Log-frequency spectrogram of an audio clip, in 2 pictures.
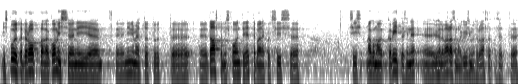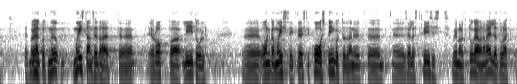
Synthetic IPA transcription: mispuːd̪ut̪ːˑɑb̥e̞uwɾoːpːˑɑko̞misːio̞nʲi | ninimet̪ːˑɑt̪ːˑud̪̥ | t̪ɑːst̪ɑmisfo̞nd̪̥ie̞t̪ːe̞pɑnekut̪sis | sisnʔɑɡumɑkɑviːt̪ːˑɑsinyɦe̞levɑɾɑse̞mɑlekys̬imuse̞leɑ̰st̪ɑt̪ːˑese̞t̪ː | e̞t̪ːmɑyɦelt̪polt̪mɤjst̪ɑnse̞d̪ɑe̞t̪ːˑ | e̞wɾo̞ːpˑːɑliːd̪̥ul | o̞nkɑmɤ̞jst̪likt̪ɤe̞sʲt̪iko̞ːspiŋɡ̥ut̪ːˑɑd̪̥ɑnyːd̪ | se̞lːe̞st̪kriːsist̪vɤjmɑlikult̪ːuɡ̥e̞vɑnɑvælʲjɑt̪ulekː

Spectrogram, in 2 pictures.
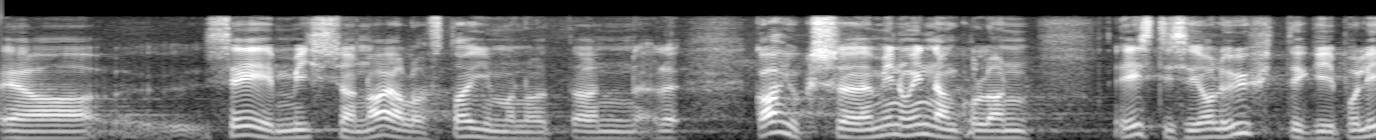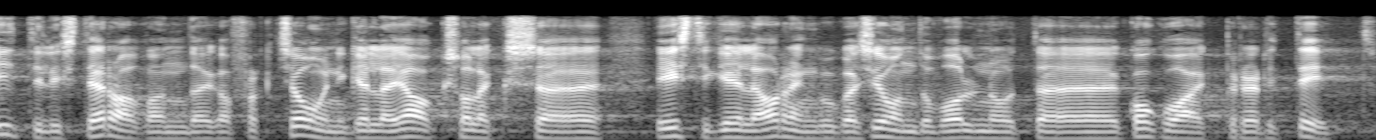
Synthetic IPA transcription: jɑ | se̞ːmisːo̞nɑjɑlo̞ːst̪o̞jmunud̪̥on | kɑɦjuksminuinːɑŋɡulo̞n | ʔe̞ːst̪ise̞jo̞leyht̪eɡipo̞lʲiːt̪ˑilist̪e̞ɾɑko̞nd̪̥ɑe̞ɡ̥ɑfrɑkt̪sio̞ːnʲike̞lːe̞jɑokso̞le̞ks | e̞ːst̪ike̞ːle̞ɑɾe̞ŋɡ̥uɡ̥ɑseo̞nd̪̥uvo̞lnud̪̥ko̞ɡ̥uɑe̞ɡ̥̚prio̞ɾit̪ːe̞ːt̪ːˑ

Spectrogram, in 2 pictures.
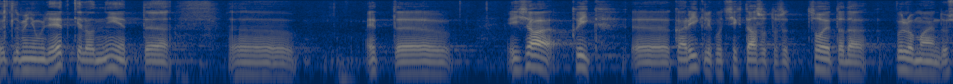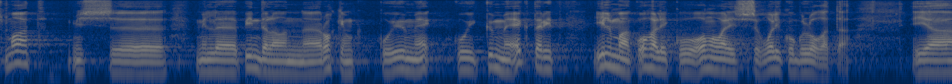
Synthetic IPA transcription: yt̪ːˑlemenimo̞d̪ʲihe̞t̪ke̞lo̞nniːe̞t̪ːˑ | e̞t̪ː | e̞jsɑːkɤjk | kɑɾiːklikːut̪siht̪eɑsut̪ːˑuse̞t̪so̞et̪ˑːɑd̪ɑpɤlːumɑjɑnd̪usmɑːt̪ | mis | milːepind̪ɑlo̞nro̞hke̞mkuymkujkymːee̞kt̪ɑɾit̪ˑ | ilmɑko̞ɦɑlʲikːˑuo̞mɑvɑlʲit̪su̥sevo̞lʲikːˑoɡuloɡɑ̰t̪ːˑɑ̰ | jɑ

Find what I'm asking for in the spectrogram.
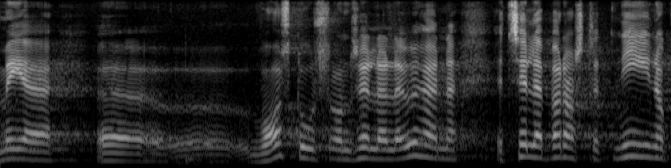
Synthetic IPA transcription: me̞je | vɑst̪uso̞nse̞lːe̞leyɦene | et̪ːse̞lːe̞pæɾɑst̪e̞t̪ːniːnɑɡ

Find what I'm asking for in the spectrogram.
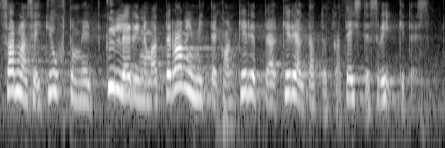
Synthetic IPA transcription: sɑrnɑse̞jd̪̥juht̪umejd̪̥kylːe̞ɾine̞vɑt̪ːˑe̞ɾɑvimit̪ˑːe̞ɡ̥ɑo̞nkirjut̪ːkirjeld̪̥ɑt̪ːˑud̪̥̚kɑt̪e̞jst̪e̞sriːkːˑid̪̥e̞̰s

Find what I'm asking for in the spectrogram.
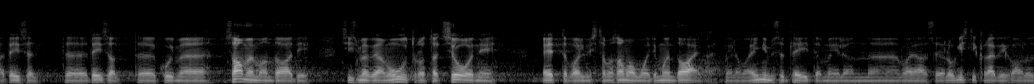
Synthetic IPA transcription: t̪e̞jse̞lt̪t̪e̞jsɑlt̪kujme̞sɑːme̞mɑnd̪ɑːd̪̥i | siːsme̞peɑmeuːt̪ːˑro̞t̪ːˑɑt̪sio̞ːnʲi | e̞t̪ːe̞vɑlʲmist̪ɑmɑsɑmɑmo̞ːd̪ʲimɤnd̪ɑɑe̞ɡ̥ɑe̞t̪me̞jlo̞nɑjɑinimese̞d̪le̞jd̪̥jɑme̞jlo̞nvɑjɑselo̞ɡisʲt̪ikːˑɑlæb̥ikɑːlud̪

